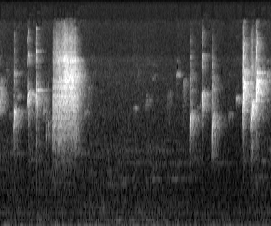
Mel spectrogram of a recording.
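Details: European goldfinch of the Balkan subspecies Carduelis carduelis balcanica, entered in an online world championship for goldfinch song: short bright twittering notes and a harsh buzzy burst, then a quiet gap before more high chirps and a closing buzzy flourish.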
